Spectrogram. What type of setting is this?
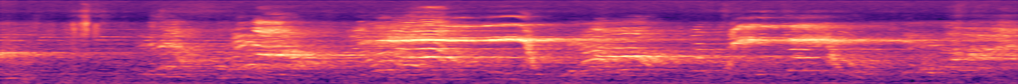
park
